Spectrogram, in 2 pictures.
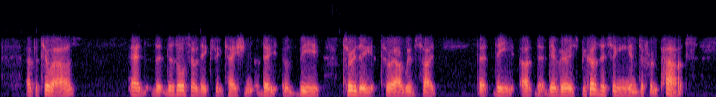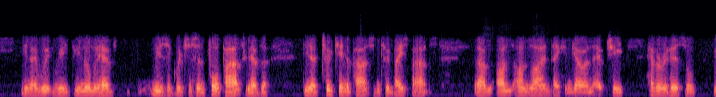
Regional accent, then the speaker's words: Dunedin, Otago, New Zealand; I remember growing up in Dunedin and there being 4 or 5 brass bands, and now there's 2.

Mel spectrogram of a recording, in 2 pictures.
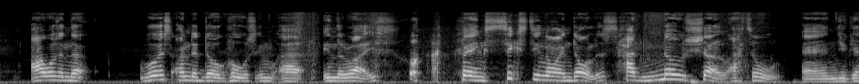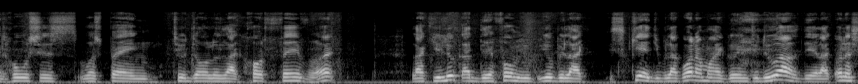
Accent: Mauritius; I came from Mauritius, and I was 62 kilos.

